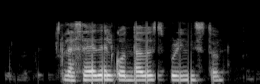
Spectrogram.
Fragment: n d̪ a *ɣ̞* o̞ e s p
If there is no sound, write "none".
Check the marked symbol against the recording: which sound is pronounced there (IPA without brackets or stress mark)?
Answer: ð̞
